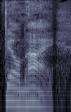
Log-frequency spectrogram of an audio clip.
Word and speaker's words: Bill Nye: Bill Nye. It rhymes with science guy.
